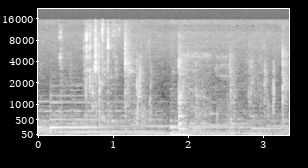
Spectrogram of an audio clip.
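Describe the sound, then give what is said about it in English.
Someone drinks water: a few soft gulps and liquid sloshing sounds over a low steady hum, with no talking. “Excuse me, I need to drink water.”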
